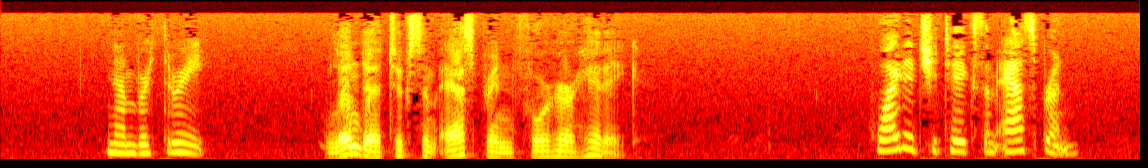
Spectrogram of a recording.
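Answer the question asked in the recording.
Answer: For her headache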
